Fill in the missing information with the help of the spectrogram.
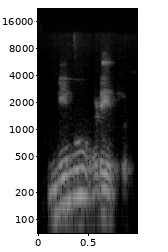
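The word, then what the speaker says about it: numerator: في عندنا نيموريتور، بص ده نيموريتور اليو بتنطق كانها ايه؟ نيموريتور، نيموريتور اللي هو البسط.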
